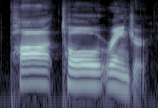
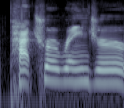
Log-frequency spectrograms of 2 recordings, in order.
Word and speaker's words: Patoranger: the katakana is toe so paw toe Ranger I don't know where this Patra Ranger or anything like that is coming from that that's an improper translation it is pot toe that's what it's spelled as that's how I'm gonna be saying that because I am 100% sure that that is how you're supposed to go ahead and say it if I've learned anything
